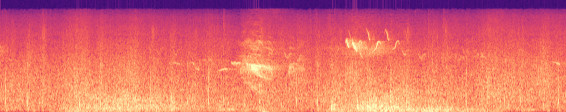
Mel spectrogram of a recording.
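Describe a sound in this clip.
Footsteps patter quickly on a dirt path.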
